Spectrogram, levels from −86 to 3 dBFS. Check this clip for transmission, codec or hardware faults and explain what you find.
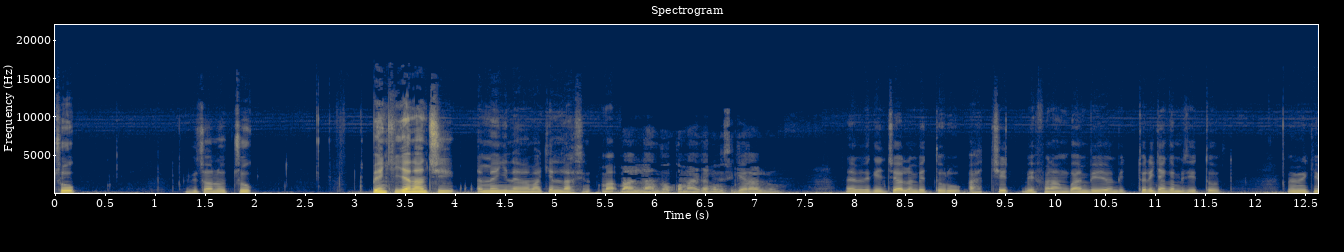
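One transmission fault is audible in the speech. From 5.67 to 7.67 s the adaptive stream drops to a lower bitrate, with no gap: the connection slowed, so a far leaner encoding played, which points to a switch from roughly 96 kbit/s AAC to about 12 kbit/s HE-AAC. Codec artefacts rise, with nothing above 15 kHz. A spectrogram shows an abrupt two-second block of thinned, patchy high band, while the waveform stays continuous.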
